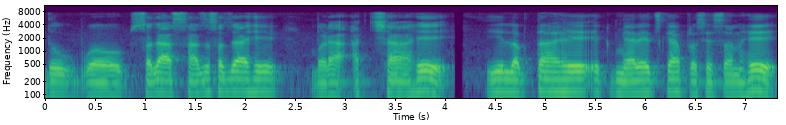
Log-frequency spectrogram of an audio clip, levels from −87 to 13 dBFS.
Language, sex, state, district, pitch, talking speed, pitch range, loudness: Hindi, male, Odisha, Malkangiri, 110 Hz, 140 wpm, 100-115 Hz, -16 LUFS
